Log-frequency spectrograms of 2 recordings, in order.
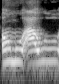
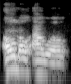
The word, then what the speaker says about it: Omo Awo: me one more time, an Omu Awu, a new priest in the African spiritual system of Ifa? Yes, this Omo Awo.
